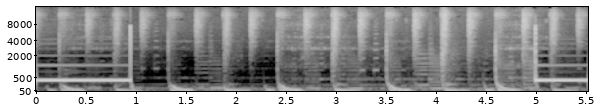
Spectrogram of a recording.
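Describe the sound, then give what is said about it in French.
A telephone call rings out as a steady, unbroken ringing tone, with a stretch of rhythmic, bass-heavy music beats in between and the tone returning at the end. “C'est Cédric qu'on appelle tout de suite.”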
